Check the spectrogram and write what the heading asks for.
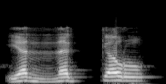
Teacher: رو کو موٹا پڑھیں گے پیش کی وجہ سے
